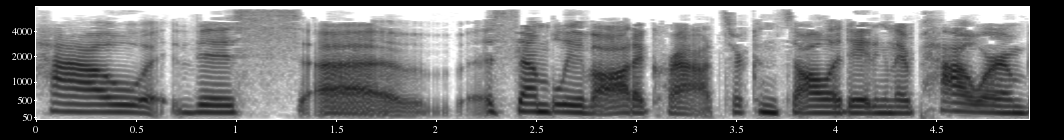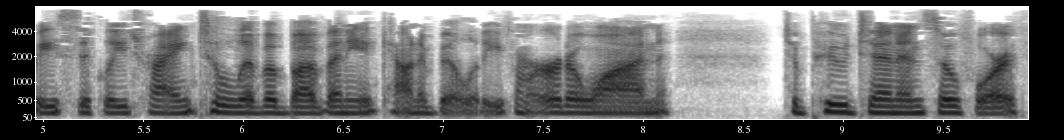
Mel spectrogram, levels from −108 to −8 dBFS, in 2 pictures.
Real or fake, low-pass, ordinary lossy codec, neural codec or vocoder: real; 7.2 kHz; MP3, 32 kbps; none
